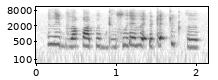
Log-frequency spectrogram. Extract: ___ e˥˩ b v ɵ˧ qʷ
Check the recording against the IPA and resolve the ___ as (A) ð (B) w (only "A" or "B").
A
